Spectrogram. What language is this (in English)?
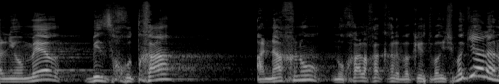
Hebrew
